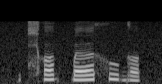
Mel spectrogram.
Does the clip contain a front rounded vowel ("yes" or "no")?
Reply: no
